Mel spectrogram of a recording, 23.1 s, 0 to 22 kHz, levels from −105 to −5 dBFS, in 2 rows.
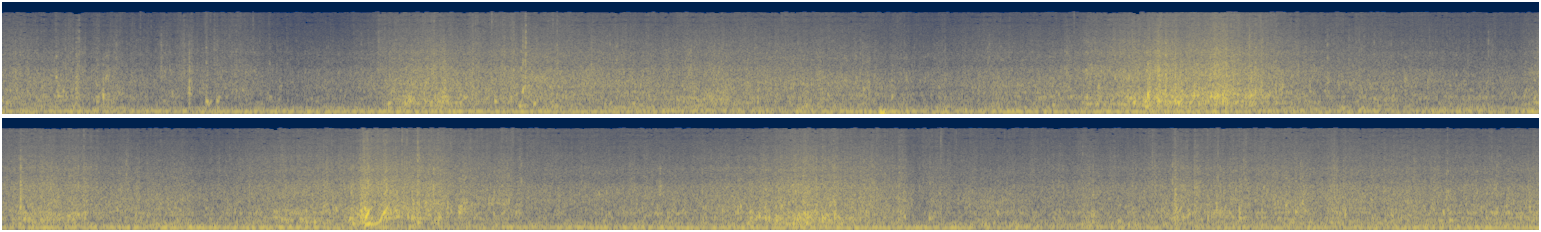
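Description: Throughout the clip the sound carries periodic clock jitter: interference is wobbling the converter's sampling clock at a steady rate of roughly 2 kHz, so each moment is captured slightly early or late in a repeating pattern. Every component gains sidebands about 2 kHz above and below it, strongest around the brighter, high-frequency content, giving a rough, metallic edge that disappears in silence. On a spectrogram these appear as ghost lines shadowing each partial at that fixed spacing. The waveform looks nearly normal.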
